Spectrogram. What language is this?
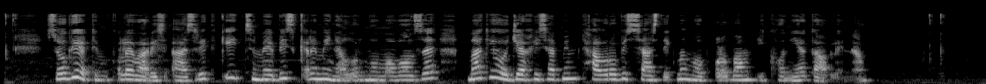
Georgian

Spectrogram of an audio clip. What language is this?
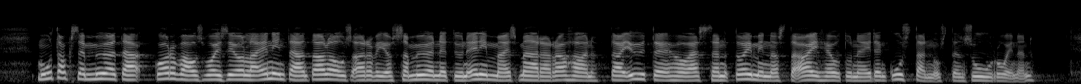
Finnish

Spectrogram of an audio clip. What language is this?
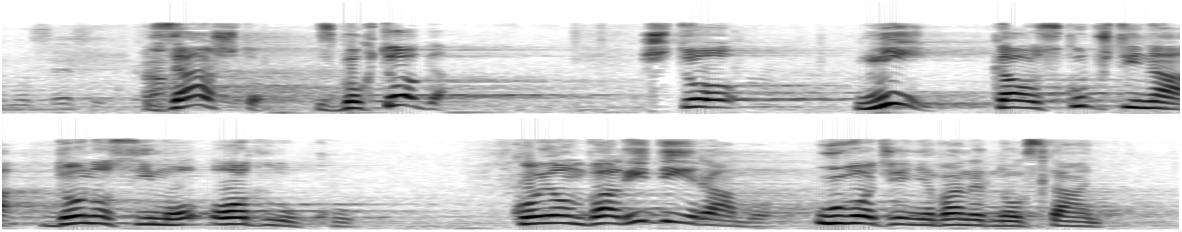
Serbian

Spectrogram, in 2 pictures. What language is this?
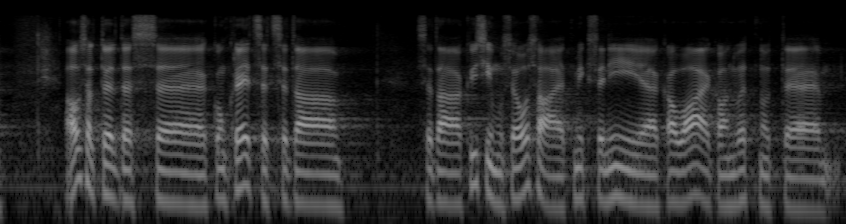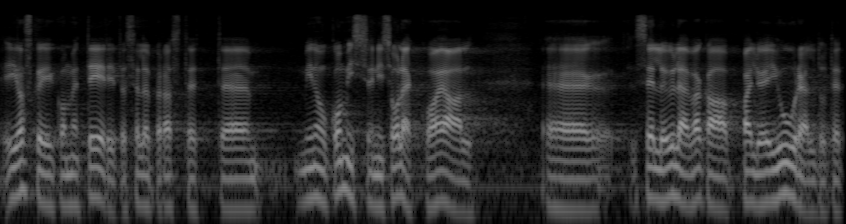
Estonian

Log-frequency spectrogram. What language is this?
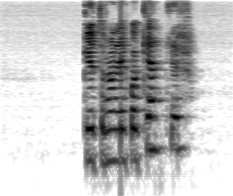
Icelandic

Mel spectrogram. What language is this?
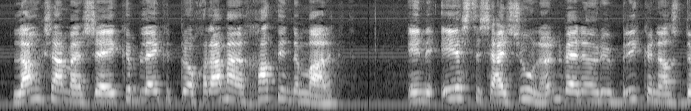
Dutch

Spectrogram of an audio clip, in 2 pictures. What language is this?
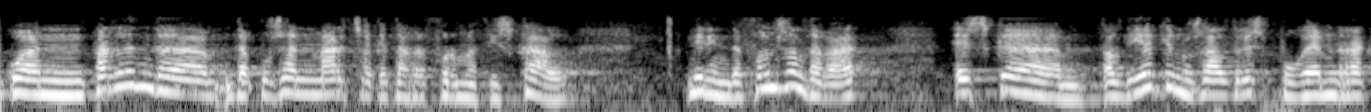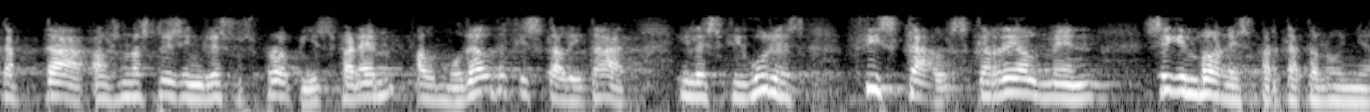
Catalan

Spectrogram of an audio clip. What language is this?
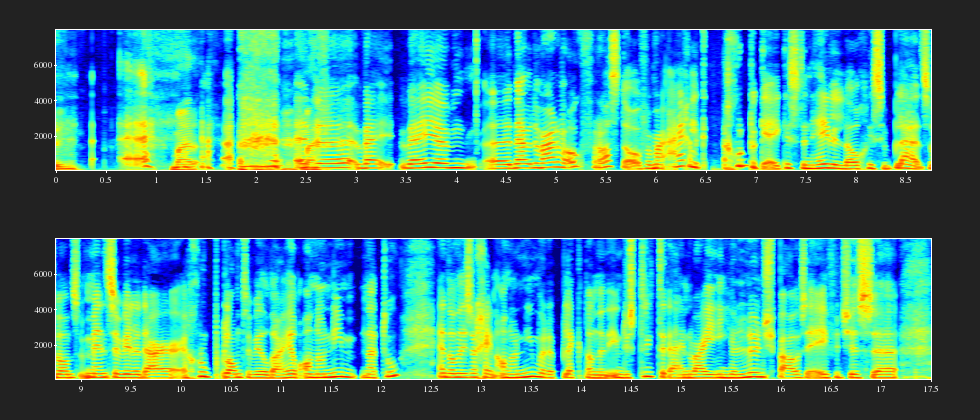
Dutch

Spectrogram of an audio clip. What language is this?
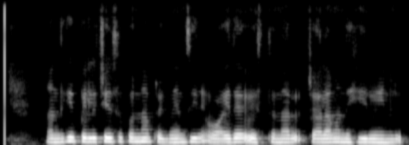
Telugu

